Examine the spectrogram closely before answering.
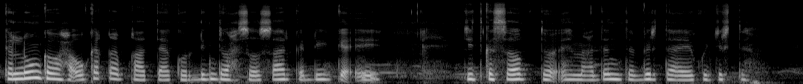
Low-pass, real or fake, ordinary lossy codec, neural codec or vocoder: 19.8 kHz; real; none; none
